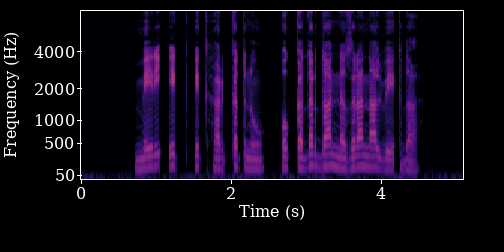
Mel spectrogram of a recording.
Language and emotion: Punjabi, neutral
